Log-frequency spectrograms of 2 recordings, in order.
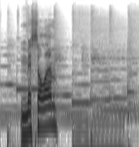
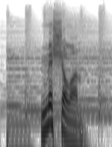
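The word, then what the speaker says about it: Mishelam: Missalem? Am I saying it wrong? Missalem? Was I saying Missalheim? Mishalem.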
